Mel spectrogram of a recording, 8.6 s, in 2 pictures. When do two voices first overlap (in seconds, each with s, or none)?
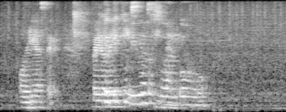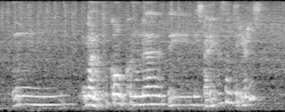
1.5 s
